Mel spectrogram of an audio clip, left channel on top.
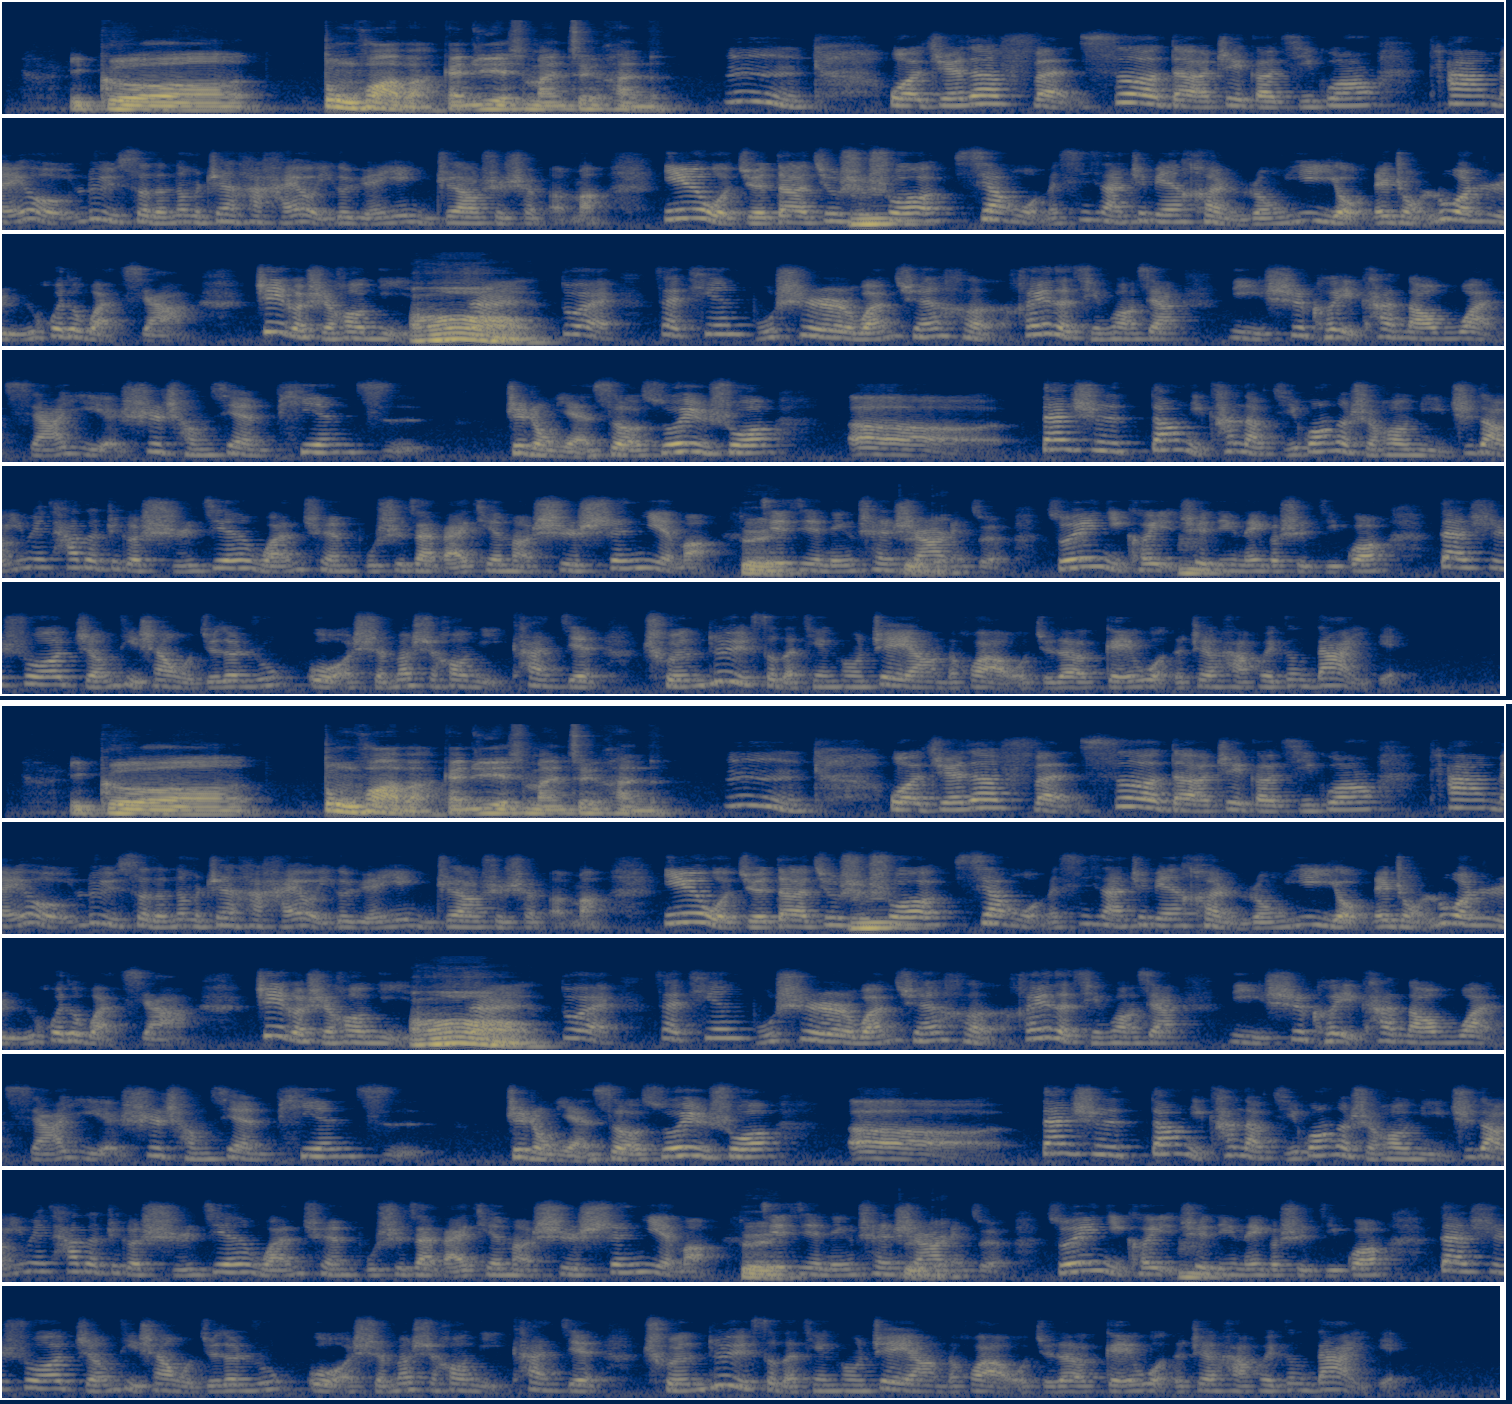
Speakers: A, in the centre; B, on the left (about 60°).
A: 一个动画吧，感觉也是蛮震撼的。
B: 嗯，我觉得粉色的这个极光，它没有绿色的那么震撼。还有一个原因，你知道是什么吗？因为我觉得就是说，
A: 嗯，
B: 像我们新西兰这边很容易有那种落日余晖的晚霞，这个时候你在，
A: 哦，
B: 对，在天不是完全很黑的情况下，你是可以看到晚霞也是呈现偏紫这种颜色。所以说，呃，但是当你看到极光的时候，你知道，因为它的这个时间完全不是在白天嘛，是深夜嘛，
A: 对，
B: 接近凌晨十二点左右，
A: 对的。
B: 所以你可以确定那个是极光。
A: 嗯。
B: 但是说整体上，我觉得如果什么时候你看见纯绿色的天空这样的话，我觉得给我的震撼会更大一点。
